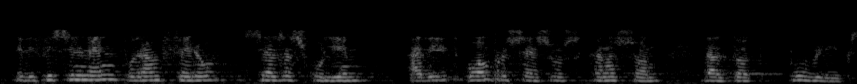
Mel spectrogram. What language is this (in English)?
Catalan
